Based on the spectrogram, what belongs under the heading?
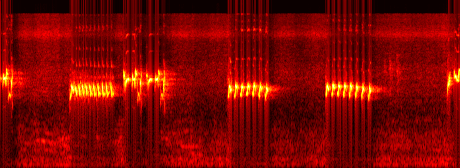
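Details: Sooty-headed bulbul song for luring wild kutilang: fast rattling trills of many even notes, each phrase under a second, alternating with short warbled notes, repeated at regular intervals.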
